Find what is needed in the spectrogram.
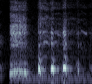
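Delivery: high burst of laughter; loud laugh. Real, not acted. Laughing at the joke.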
